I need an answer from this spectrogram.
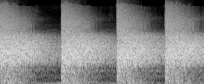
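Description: Gunshots ring out in a radio drama: four loud, sharp cracks in quick, even succession, each trailing off in a brief decaying tail.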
